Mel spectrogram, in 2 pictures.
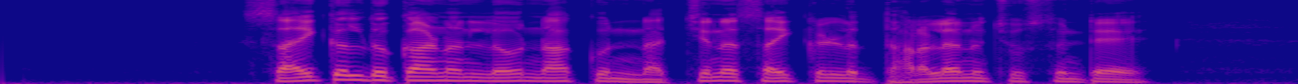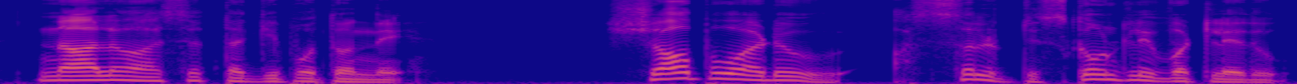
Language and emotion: Telugu, sad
